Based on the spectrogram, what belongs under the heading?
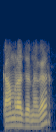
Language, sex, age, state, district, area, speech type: Tamil, male, 45-60, Tamil Nadu, Ariyalur, rural, conversation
